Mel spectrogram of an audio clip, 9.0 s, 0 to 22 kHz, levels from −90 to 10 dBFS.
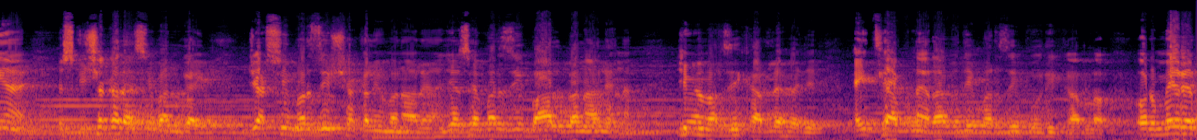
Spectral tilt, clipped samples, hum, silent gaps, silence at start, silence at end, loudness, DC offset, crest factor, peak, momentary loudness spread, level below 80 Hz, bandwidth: -4 dB/octave; under 0.1%; none; none; 0 s; 0 s; -18 LUFS; under 0.1%; 16 dB; 0 dBFS; 6 LU; -46 dBFS; 14 kHz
